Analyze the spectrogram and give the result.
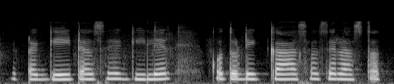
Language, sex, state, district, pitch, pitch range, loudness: Bengali, female, Tripura, West Tripura, 240 Hz, 235-255 Hz, -15 LUFS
